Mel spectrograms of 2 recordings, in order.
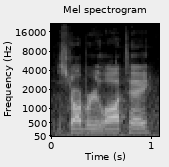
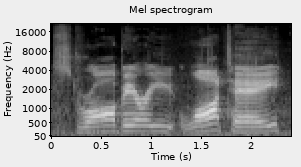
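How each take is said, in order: First: It is said at normal volume. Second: It is called out loudly.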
